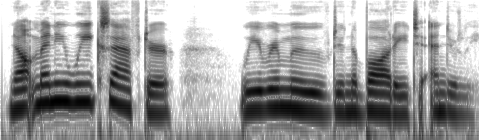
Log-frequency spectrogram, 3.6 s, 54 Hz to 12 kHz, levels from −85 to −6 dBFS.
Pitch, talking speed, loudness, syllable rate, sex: 180 Hz, 185 wpm, -15 LUFS, 6.0 syllables/s, female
